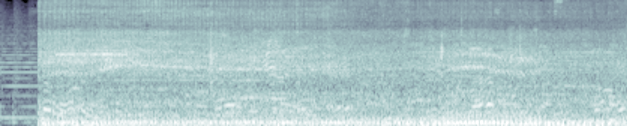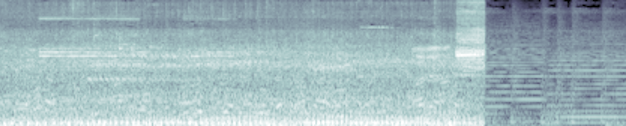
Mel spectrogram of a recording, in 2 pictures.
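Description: Busy market-street noise: many people talking at once over a steady rumble of traffic and motorcycles. It starts abruptly and cuts off sharply near the end, with background music on either side.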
